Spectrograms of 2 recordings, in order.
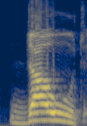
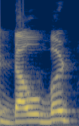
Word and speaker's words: doubt: डाउट, इसे डाउबर्ट नहीं पढ़ेंगे बल्कि यह डाउट, बी साइलेंट है।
